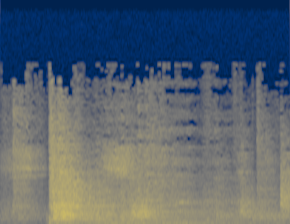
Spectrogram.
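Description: A sudden clattering crash about a second in, echoing down a deep stone well shaft and ringing on in a long tail of reverberation that slowly fades.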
